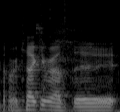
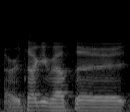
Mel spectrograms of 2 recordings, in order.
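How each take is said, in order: Both takes have the same delivery.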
